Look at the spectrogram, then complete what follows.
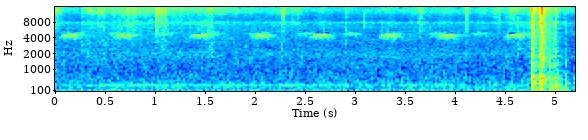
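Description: A cricket chirping steadily about twice a second over a low steady hum, with a brief loud noise near the end.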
